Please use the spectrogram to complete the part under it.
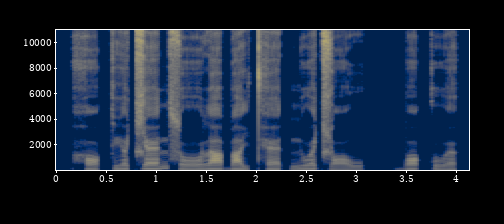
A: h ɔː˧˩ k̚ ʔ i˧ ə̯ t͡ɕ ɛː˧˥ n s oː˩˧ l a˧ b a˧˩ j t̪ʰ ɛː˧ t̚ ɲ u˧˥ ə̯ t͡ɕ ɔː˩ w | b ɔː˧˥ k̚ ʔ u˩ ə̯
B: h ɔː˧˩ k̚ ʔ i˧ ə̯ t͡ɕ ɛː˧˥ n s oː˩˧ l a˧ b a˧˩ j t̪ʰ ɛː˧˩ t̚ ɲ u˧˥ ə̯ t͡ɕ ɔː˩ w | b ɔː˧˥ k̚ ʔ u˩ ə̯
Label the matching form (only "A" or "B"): B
